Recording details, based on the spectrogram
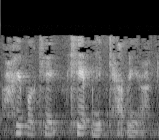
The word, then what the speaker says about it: hypercapnia: What about, doesn't hypercapnia, am I saying that right? – Correct.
